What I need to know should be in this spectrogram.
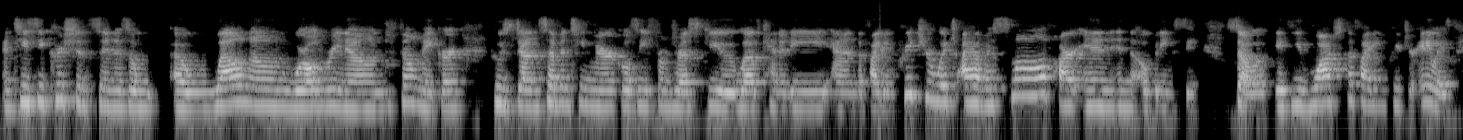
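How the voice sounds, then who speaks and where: A woman's voice: medium pitch, normal speed, hardly any pauses. Middle-aged female guest, sincere and faith-minded storyteller in a casual interview; dull, echoey recording. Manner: earnest, devout, personal. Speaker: interview guest, author and speaker. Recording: dull, roomy sound.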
